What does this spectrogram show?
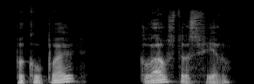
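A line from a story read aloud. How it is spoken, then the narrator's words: Plain. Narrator (Russian): сказал Макс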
